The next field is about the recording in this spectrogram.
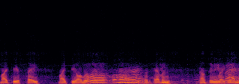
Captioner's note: crowd reacts in disbelief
